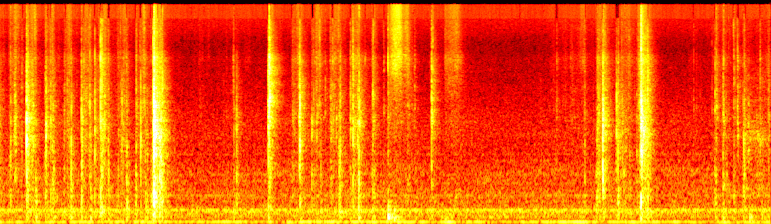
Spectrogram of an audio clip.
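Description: Tarot cards shuffled softly and close by, producing scattered light flicks and taps in an irregular rhythm against a quiet, humming room.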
